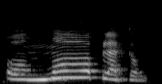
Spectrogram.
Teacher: Omóplato es una palabra esdrújula, porque la sílaba tónica es la anterior a la penúltima. Está aquí en la columna de las esdrújulas y en cualquier letra que termine esa palabra le debo poner acento.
